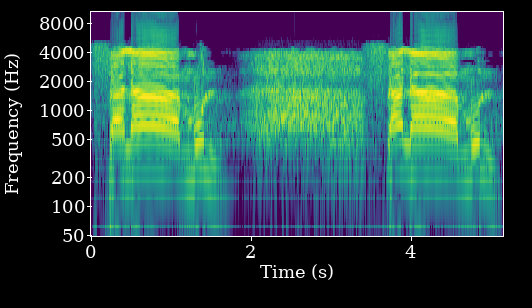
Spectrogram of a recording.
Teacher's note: سین میں سیٹی کی آواز پیدا کریں گے، لام کو ایک الف کی مقدار کھینچ کر ادا کریں گے.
